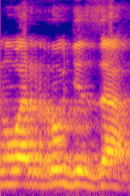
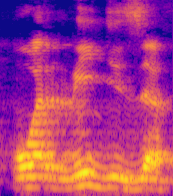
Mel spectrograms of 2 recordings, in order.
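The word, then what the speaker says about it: وَالرُّجْزَ: Dalam tafsir Al-Qurtubi kalimat warrujza di riwayat yang lain dibacanya dengan kasroh, bukan warrujza fahjur tapi warrijza fahjur.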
